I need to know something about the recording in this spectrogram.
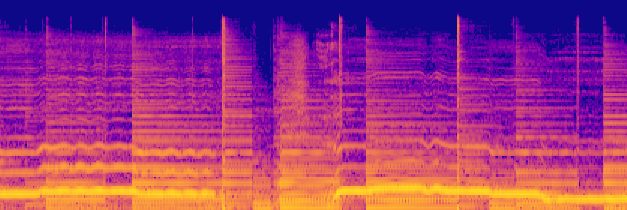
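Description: Live worship band with a male lead singer holding a wordless 'uh' melody in long sung notes with vibrato, over strummed acoustic guitar, bass, keyboard and drums.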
